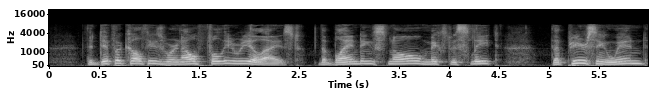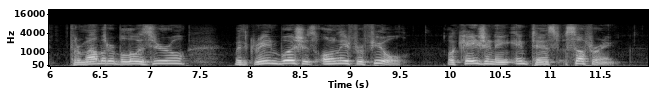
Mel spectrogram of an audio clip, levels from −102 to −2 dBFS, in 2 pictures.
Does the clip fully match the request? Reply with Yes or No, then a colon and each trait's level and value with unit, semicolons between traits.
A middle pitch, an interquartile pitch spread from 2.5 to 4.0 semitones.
Yes: medium, 165 Hz; average, 3.7 semitones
